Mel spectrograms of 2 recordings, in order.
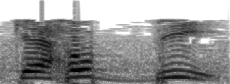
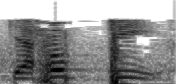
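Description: First: The final b is voiced and strong with a bounce. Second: The final b is weak, without a voiced bounce. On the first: The speaker calls it right. "الجهر والشدة والقلقلة" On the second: The speaker calls it wrong. "خطأ"

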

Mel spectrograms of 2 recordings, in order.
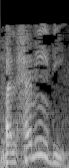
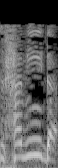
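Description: First: The word ends with the vowel i. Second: The word ends with the vowel a. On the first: The word agrees in case with the word before it. "إتباع لما قبله في الإعراب" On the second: The word is the object of an omitted 'I praise'. "النصب تقول الحمد لله الحميد"

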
